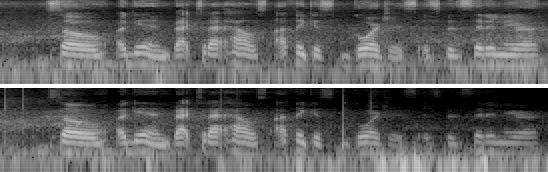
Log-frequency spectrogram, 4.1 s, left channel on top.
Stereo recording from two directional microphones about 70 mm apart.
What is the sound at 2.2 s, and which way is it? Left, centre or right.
Speech, left.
